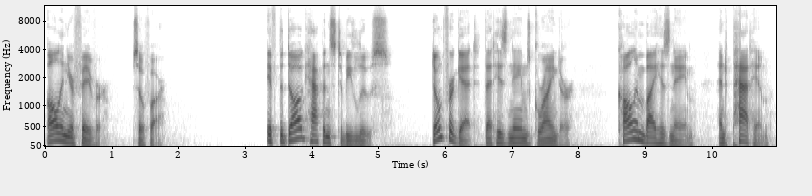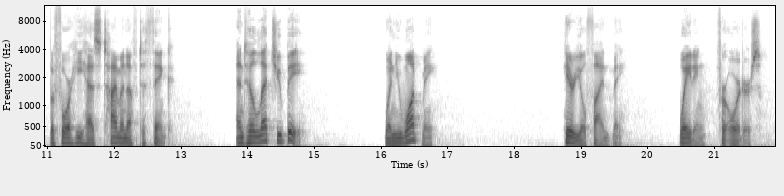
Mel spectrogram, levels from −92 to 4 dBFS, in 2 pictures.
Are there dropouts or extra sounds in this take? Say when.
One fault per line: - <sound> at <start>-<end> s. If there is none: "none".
none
